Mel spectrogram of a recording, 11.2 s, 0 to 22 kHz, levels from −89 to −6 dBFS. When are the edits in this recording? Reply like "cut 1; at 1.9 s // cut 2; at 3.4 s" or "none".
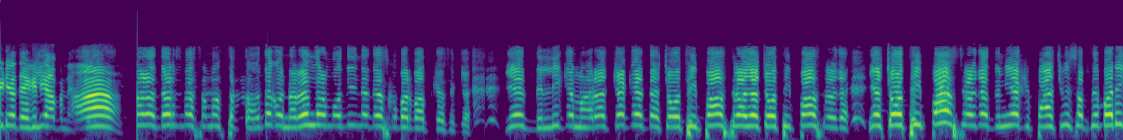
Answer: cut 1; at 1.3 s // cut 2; at 4.9 s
